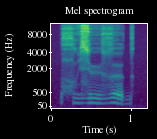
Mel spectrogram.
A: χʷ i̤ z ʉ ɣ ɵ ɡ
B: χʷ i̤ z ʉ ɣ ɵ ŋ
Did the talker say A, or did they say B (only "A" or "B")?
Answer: A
